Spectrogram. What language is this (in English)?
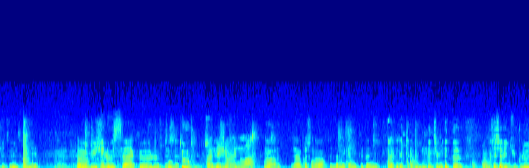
French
